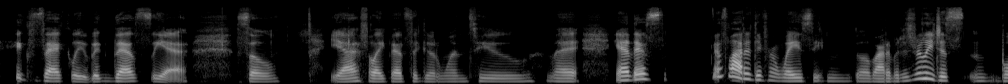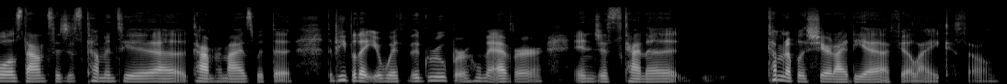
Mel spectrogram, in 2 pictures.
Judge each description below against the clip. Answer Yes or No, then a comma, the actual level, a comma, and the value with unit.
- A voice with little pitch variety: Yes, narrow, 2.3 semitones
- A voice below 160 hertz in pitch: Yes, medium, 140 Hz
